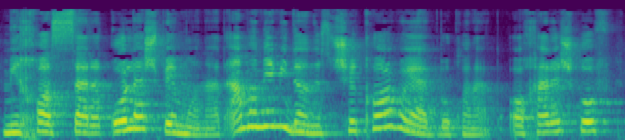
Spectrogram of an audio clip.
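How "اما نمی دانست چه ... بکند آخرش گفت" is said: plain reading voice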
